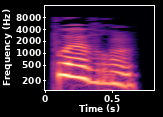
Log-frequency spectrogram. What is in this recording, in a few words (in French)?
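"poivron", French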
